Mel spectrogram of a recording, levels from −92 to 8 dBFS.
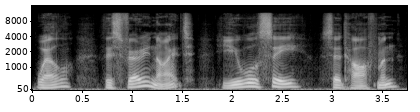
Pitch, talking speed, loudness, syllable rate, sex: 125 Hz, 145 wpm, -16 LUFS, 3.6 syllables/s, male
